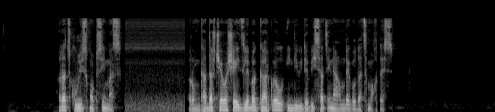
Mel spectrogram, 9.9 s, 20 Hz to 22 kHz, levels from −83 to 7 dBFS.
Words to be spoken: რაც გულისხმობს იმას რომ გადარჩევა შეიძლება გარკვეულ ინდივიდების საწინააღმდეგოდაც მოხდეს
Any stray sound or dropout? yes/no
no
